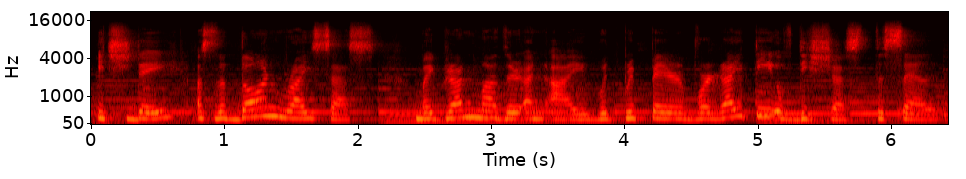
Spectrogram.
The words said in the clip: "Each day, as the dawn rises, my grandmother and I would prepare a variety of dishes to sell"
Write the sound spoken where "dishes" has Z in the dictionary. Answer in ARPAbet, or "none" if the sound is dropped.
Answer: S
